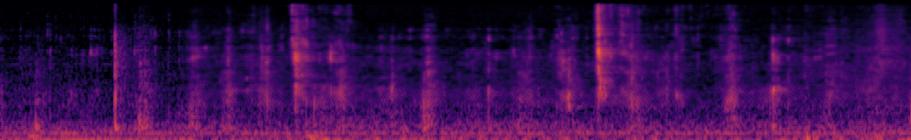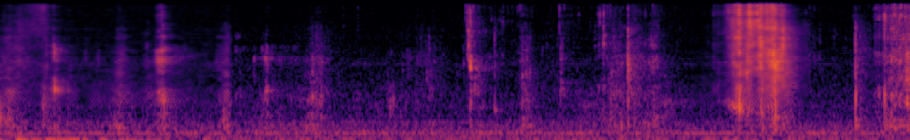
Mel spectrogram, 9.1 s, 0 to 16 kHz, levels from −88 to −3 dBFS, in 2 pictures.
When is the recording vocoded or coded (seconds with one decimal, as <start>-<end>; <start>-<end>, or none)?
0.9-5.7; 8.0-8.6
